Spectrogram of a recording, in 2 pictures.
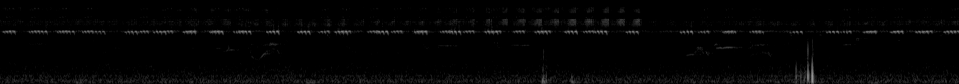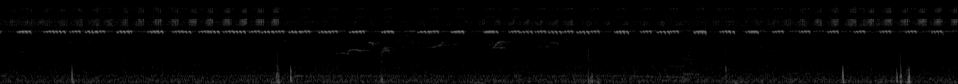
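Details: On a summer meadow, crickets chirp continuously in quick high pulses at about three and a half per second, joined by scattered faint bird notes and occasional sharp clicks.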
